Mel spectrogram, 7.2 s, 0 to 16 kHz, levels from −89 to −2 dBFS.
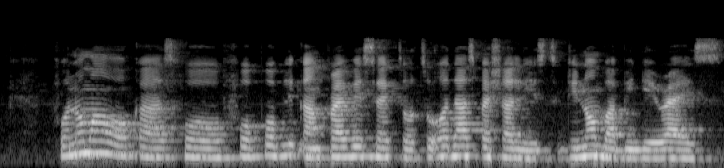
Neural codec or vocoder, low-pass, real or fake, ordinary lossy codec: none; 7.2 kHz; real; none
